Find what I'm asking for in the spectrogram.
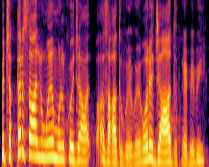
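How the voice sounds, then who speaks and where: Woman, podcast guest; emphatic, rhetorical, repeats for stress; mid pitch, dead-dry studio sound. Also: expressive, fast, a little mellow, no echo. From Pakistan. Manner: emphatic, rhetorical questions, repeats key phrases. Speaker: podcast guest, rights activist. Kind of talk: conversational interview.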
